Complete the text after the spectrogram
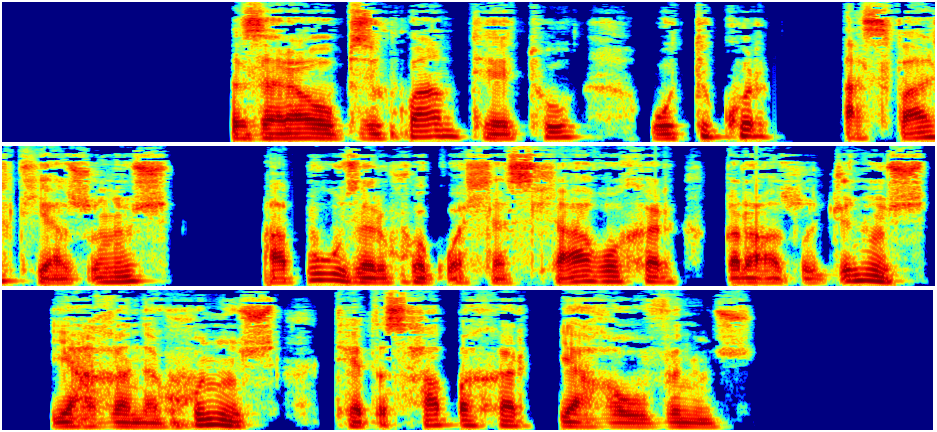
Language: Kabardian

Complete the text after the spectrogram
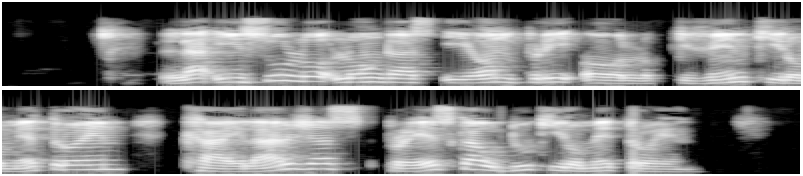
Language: Esperanto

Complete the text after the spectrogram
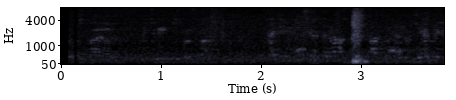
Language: Czech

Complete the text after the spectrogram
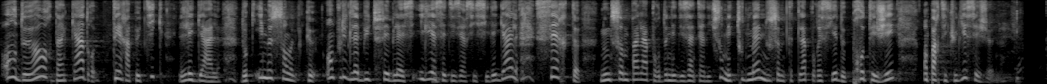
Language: French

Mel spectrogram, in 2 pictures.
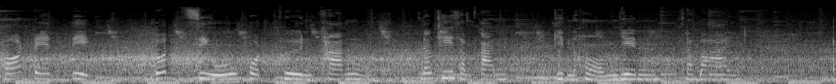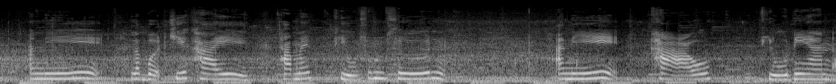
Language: Thai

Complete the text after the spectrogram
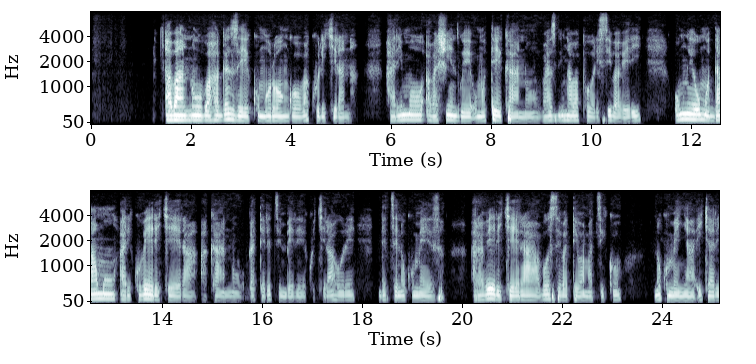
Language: Kinyarwanda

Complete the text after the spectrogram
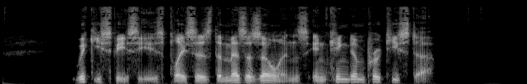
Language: English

